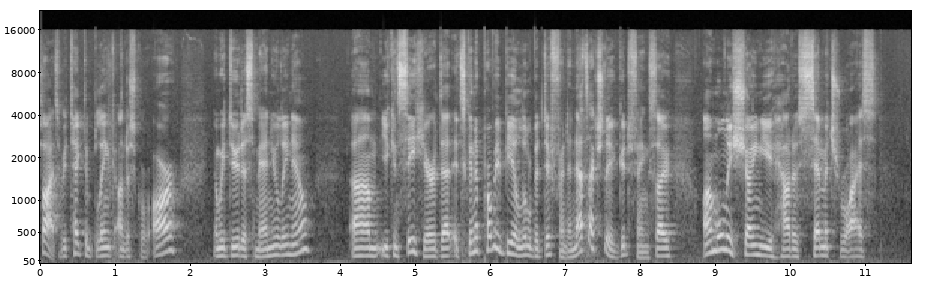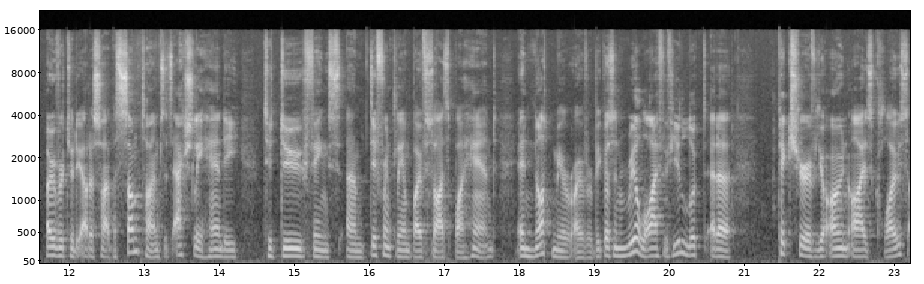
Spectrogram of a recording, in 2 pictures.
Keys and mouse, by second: 0.6 shift+middle click, 1.7 g, 3.6 g, 4.8 drag, 5.4 g, 6.5 g, 7.7 g, 8.9 click, 9.2 g, 16.2 shift+middle click, 17.2 click, 17.7 g, 19.4 click, 19.6 g, 20.9 click, 21.4 middle click, 22.2 g.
